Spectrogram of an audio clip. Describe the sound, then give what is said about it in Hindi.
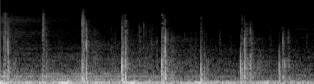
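Quick, evenly spaced footfalls of a man running away very fast pound along at a running pace, about ten sharp thuds over a steady low rumble, moderately loud, with no voices. “वो आदमी बहुत तेज वहां से भाग रहा था”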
